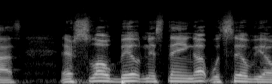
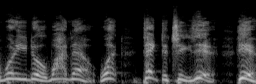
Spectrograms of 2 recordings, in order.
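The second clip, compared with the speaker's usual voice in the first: put-on angry ranting voice, higher pitch; 10 semitones higher than usual. Retelling how Tony starts going off on everybody: imitating Tony going off on everybody. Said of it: "he starts going off on everybody".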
